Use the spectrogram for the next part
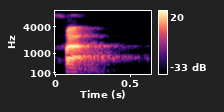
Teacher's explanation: Dalam matanya fal fa ma'a atrafi ats-tsanaya al-musyrifah. Huruf fa itu ujung gigi seri atas bertemu dengan perut bibir bawah.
